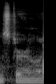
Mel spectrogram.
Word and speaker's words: Stirling: Should just be Austin Stirling.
